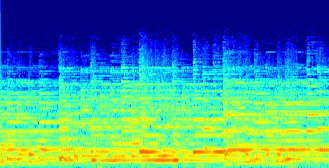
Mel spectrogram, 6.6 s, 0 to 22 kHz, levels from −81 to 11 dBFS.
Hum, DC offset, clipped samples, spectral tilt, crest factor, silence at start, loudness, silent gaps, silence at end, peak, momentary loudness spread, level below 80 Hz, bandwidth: none; 0.3%; under 0.1%; -7.5 dB/octave; 8 dB; 0 s; -13 LUFS; none; 0 s; -4 dBFS; 4 LU; -42 dBFS; 8.2 kHz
